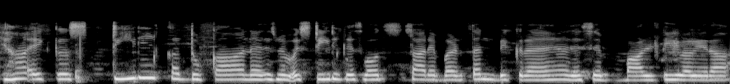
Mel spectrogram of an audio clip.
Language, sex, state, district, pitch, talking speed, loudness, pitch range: Hindi, female, Bihar, Jamui, 220 Hz, 155 wpm, -13 LUFS, 210-235 Hz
